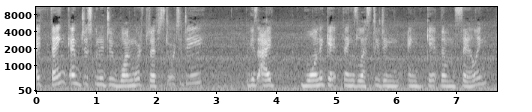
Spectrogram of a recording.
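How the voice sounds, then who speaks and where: Speaking in a Scottish accent, a woman talks at a moderate pace with a fairly high pitch and ordinary variation. Room echo is audible, and background noise is noticeable. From Scotland. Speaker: vlogger. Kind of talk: casual vlog monologue. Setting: in a car.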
